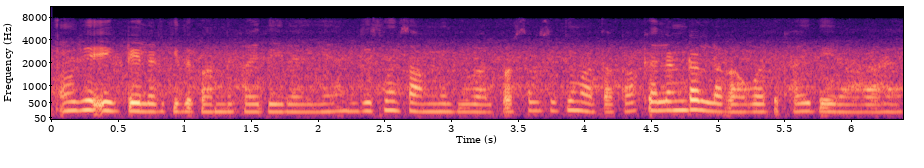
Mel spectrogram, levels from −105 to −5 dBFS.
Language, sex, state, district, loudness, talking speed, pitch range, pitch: Hindi, female, Bihar, Madhepura, -23 LUFS, 225 wpm, 225-255 Hz, 240 Hz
